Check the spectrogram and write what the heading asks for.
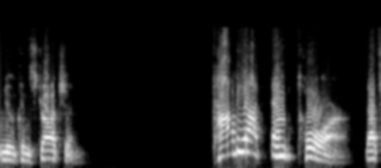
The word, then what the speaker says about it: caveat emptor: Uh, if it's not new construction, caveat emptor, that's how it's pronounced. It's not KV Kempter.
